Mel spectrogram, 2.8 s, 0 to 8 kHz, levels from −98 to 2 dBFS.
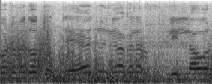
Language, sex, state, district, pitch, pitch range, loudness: Hindi, male, Uttar Pradesh, Shamli, 135 Hz, 115-185 Hz, -13 LUFS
